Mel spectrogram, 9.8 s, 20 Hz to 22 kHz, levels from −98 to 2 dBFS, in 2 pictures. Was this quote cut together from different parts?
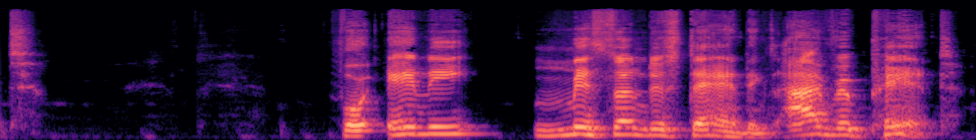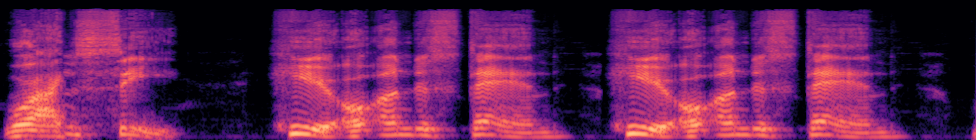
yes; 3 cuts; at 4.8 s, 5.2 s, 7.9 s

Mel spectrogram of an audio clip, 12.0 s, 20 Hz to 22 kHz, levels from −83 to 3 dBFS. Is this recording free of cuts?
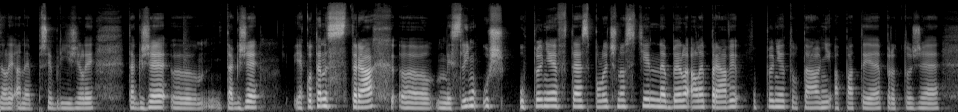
yes; 0 cuts

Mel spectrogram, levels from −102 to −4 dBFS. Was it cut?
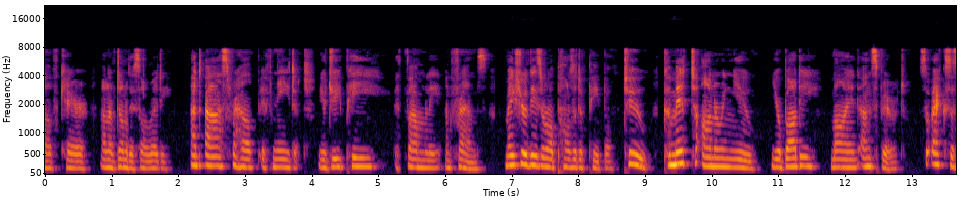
yes; 4 cuts; at 1.3 s, 4.0 s, 5.3 s, 8.6 s

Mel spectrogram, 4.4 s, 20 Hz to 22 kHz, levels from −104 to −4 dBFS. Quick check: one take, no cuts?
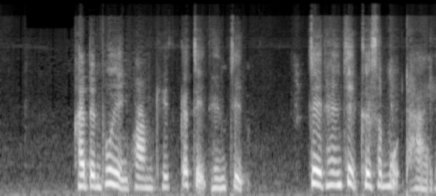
no; 1 cut; at 2.9 s

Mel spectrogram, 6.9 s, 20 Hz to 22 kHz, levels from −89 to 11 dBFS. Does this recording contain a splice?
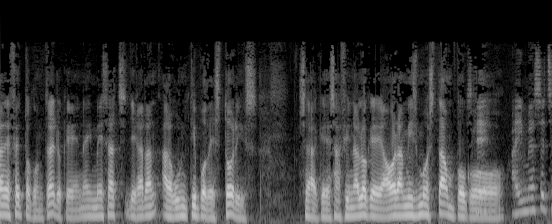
no; 0 cuts

